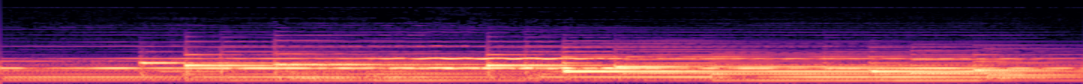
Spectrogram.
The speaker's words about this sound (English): The last thing I notice, and one of the last things we hear, is a motive in the piano that descends, and it sounds like this.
